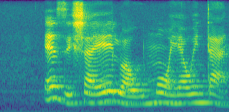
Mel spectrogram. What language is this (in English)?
Zulu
